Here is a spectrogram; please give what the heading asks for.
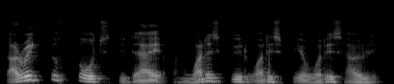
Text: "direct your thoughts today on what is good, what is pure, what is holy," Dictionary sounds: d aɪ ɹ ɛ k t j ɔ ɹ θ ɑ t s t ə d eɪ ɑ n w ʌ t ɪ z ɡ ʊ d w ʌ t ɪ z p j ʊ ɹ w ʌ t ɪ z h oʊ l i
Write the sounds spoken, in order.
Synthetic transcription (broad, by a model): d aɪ ɹ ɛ k t j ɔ θ ɑ t s t ə d eɪ ɑ n w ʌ t ɪ z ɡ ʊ d w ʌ t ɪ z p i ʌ w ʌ t ɪ z h oʊ l i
